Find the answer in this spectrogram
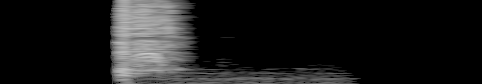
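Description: A man clearing his throat once, a short sharp rasp about half a second in, trailing into faint low noise that stops abruptly.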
